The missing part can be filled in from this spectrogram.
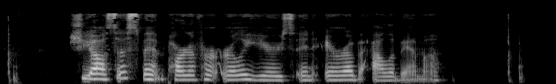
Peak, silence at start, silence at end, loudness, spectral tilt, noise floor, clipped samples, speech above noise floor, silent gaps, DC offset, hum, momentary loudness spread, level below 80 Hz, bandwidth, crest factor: -2 dBFS; 0.15 s; 0.35 s; -21 LUFS; -2.5 dB/octave; -77 dBFS; under 0.1%; 55 dB; none; under 0.1%; none; 15 LU; -68 dBFS; 12 kHz; 22 dB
